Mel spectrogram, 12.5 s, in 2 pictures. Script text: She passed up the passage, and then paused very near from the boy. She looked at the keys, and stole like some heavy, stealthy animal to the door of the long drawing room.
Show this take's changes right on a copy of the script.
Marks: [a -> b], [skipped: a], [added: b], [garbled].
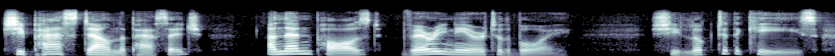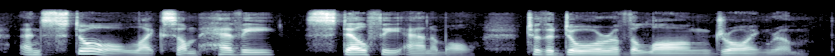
She passed [up -> down] the passage, and then paused very near [from -> to] the boy. She looked at the keys, and stole like some heavy, stealthy animal to the door of the long drawing room.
